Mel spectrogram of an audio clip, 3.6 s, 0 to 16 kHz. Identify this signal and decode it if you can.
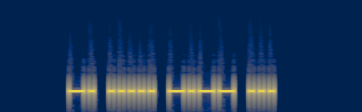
Morse code, heard as a keyed tone, about 23 wpm, 700 Hz. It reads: N5YS
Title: Speed Racing - USA Call Signs 20wpm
